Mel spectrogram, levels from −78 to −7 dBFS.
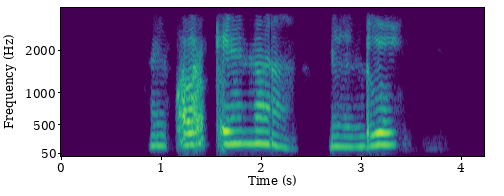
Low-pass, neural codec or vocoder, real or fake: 3.6 kHz; codec, 16 kHz, 2 kbps, FreqCodec, smaller model; fake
